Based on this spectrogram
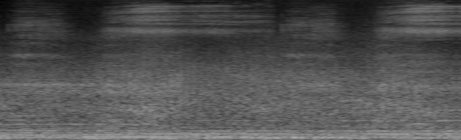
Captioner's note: deep breathing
